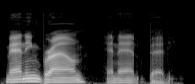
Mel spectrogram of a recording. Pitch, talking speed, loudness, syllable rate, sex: 100 Hz, 155 wpm, -18 LUFS, 4.5 syllables/s, male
